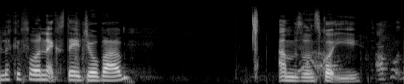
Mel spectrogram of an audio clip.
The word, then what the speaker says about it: jilbab: Jilbab. Not a kebab. A jilbab.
